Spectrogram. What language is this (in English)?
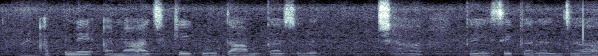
Bhojpuri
